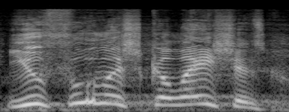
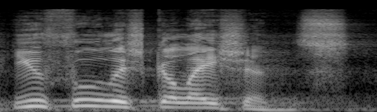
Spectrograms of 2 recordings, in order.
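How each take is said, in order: First: Sharp, higher scolding cry of You foolish Galatians; stern rebuke. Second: Weary rebuke. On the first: Paul scolding the Galatians, a sharp rebuke. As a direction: scold them like an exasperated apostle. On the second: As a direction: let the scolding sink into a sigh of disappointment. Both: Retold or imitated. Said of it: "take this tone with you".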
